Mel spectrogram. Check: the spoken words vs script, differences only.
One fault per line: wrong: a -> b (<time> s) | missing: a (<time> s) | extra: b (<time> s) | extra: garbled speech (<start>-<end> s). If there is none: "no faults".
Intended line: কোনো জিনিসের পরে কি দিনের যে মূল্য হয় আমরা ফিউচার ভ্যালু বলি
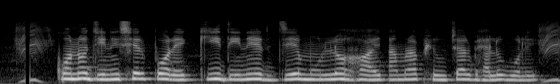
no faults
